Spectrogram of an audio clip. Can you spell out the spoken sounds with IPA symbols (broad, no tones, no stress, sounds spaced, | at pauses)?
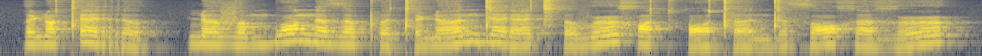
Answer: ə ɳ ɒ tʼ ɛ r ə | ɳ ɜ v ɜ m b ɔ n ɜ ð ɜ pʼ ə tʼ ə ɳ ɜ n d ɛ ɾ ɛ t͡sʼ ə β ə˞ x ɒ t͡sʼ ɔ tʼ ɜ n d ə θ ɔ x ɜ ɣ ə˞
